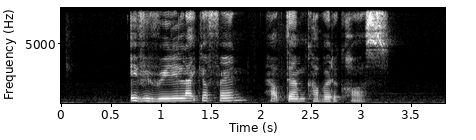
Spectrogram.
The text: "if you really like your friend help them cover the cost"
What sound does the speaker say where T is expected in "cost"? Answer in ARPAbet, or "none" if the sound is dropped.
none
